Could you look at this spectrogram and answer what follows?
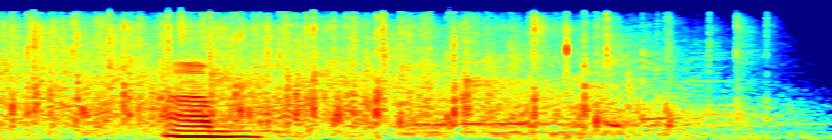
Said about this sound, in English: Yeah, we can clap. That's an appropriate time. Yeah, clap.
